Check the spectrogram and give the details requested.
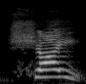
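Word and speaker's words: shy: शाई, शाई का मतलब शर्मीला, शाई, ही इज शाई, यानी कि शर्मीला।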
